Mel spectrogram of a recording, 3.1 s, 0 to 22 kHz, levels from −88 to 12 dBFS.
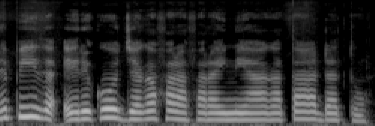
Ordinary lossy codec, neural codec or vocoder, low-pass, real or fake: none; vocoder, 44.1 kHz, 128 mel bands every 512 samples, BigVGAN v2; none; fake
